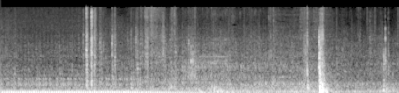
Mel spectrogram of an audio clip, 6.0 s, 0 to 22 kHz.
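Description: A low steady rumble with faint handling clicks fades away, then a single sharp thump near the end as a Volvo V70 car door is shut.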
